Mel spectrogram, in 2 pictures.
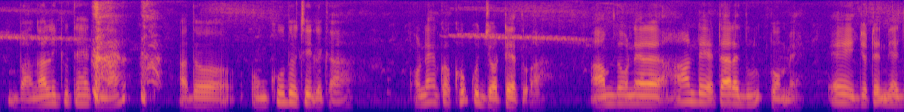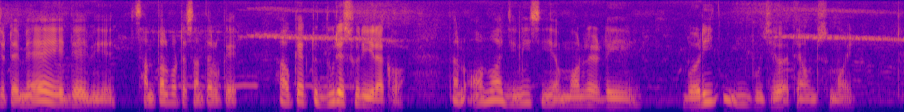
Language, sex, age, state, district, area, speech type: Santali, male, 60+, West Bengal, Birbhum, rural, spontaneous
